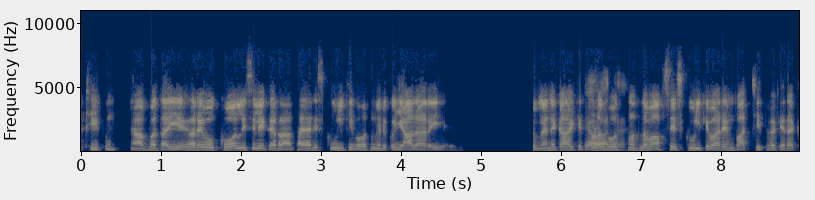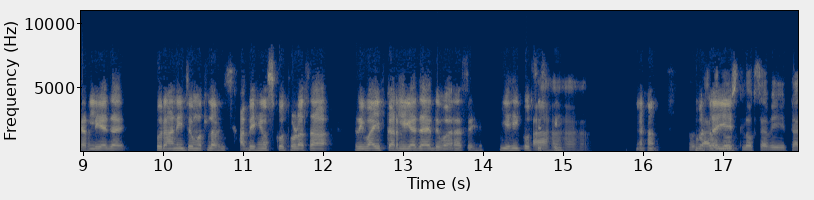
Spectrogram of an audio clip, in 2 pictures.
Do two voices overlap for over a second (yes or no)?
no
